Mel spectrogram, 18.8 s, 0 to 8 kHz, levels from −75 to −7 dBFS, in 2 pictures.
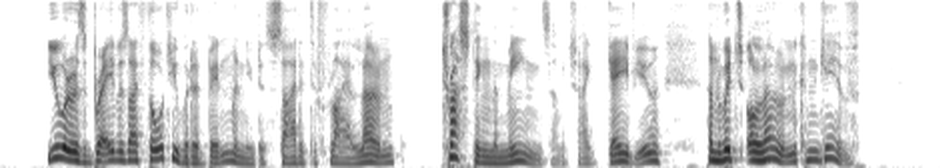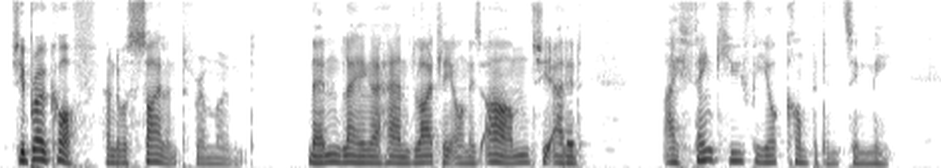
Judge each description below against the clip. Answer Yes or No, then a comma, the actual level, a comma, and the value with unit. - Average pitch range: No, wide, 5.7 semitones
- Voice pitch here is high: No, low, 120 Hz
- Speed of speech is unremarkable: Yes, average, 180 wpm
